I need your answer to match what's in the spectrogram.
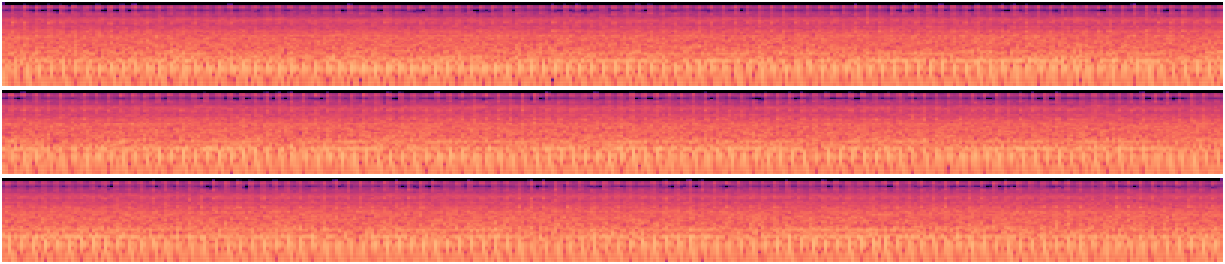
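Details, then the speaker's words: Power Smart mower running: hard, repetitive banging about three to four times a second, knocking badly when cranked up; blown gearbox with a worn key and loose pulley. "man that thing is banging like crazy what in the world man when this thing cranks up it's knocking its butt off"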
